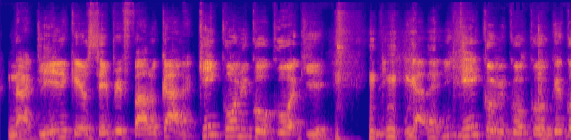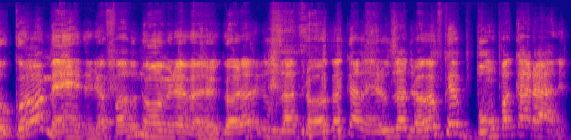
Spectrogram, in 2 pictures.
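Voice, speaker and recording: A man from Salvador with a Bahian accent, talking casually as an interview guest, relaxed and slangy, often ending with tag questions. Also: high-pitched, brisk, slight background noise. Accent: Bahian Portuguese. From Salvador, Bahia, Brazil. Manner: laid-back slangy talk with frequent tag questions. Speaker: guest, former patient.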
